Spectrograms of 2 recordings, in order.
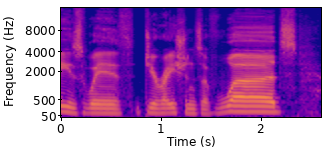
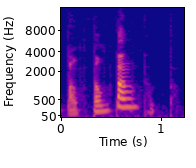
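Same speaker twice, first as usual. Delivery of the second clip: high, punchy sung bums; imitated beat; 6 semitones higher, 4 dB louder than usual. Reviewer mimics the song's strong beat, punchy high bums.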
